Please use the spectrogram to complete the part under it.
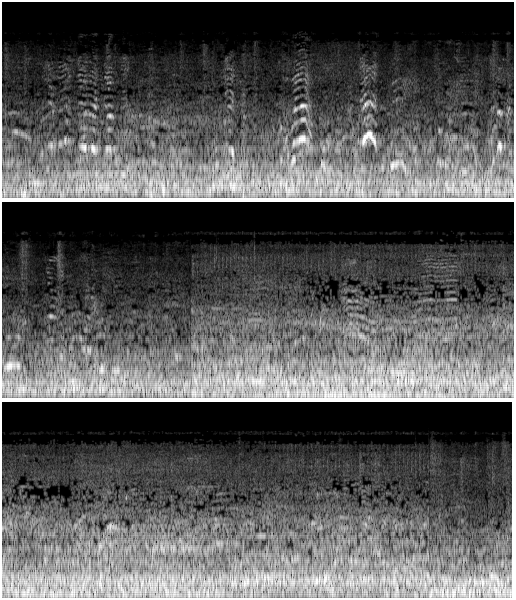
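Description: Arcade game machines play electronic music and beeps in a noisy hall.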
